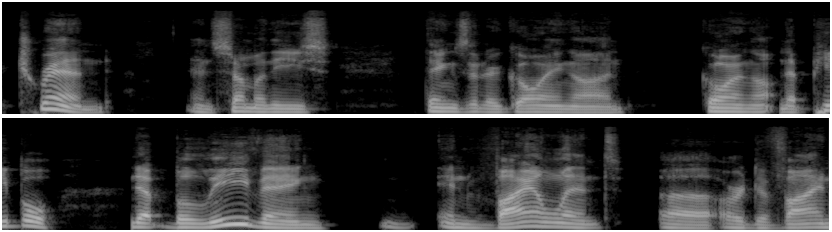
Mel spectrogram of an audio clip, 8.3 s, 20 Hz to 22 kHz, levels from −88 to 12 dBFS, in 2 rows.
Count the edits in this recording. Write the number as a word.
two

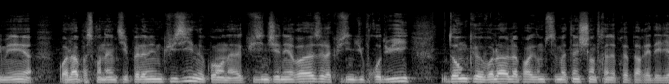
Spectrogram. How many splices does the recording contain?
zero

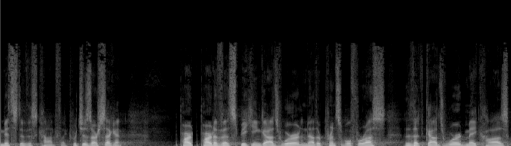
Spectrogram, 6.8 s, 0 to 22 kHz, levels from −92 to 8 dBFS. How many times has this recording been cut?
one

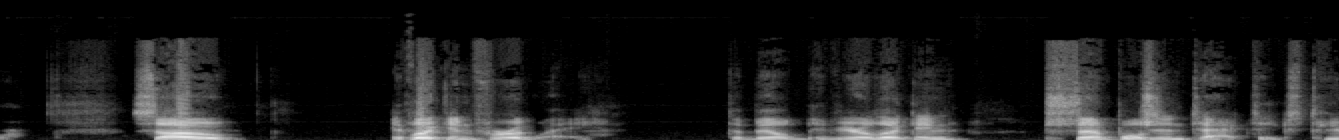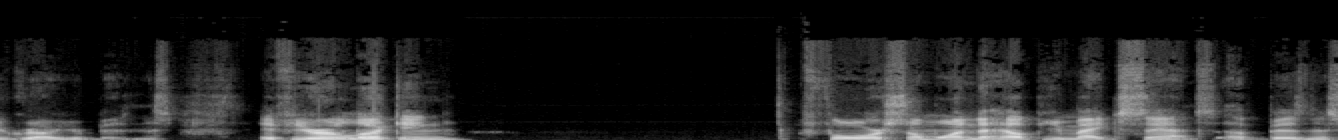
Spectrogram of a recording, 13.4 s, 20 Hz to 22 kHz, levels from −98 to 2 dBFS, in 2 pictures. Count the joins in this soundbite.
six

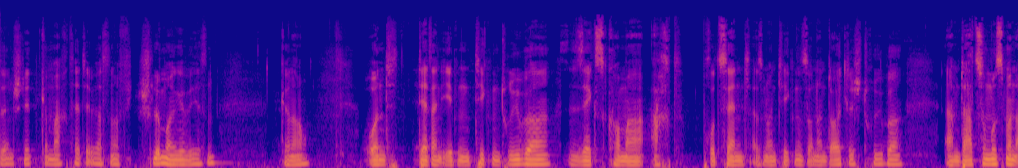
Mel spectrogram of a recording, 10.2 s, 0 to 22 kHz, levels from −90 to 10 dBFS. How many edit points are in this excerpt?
four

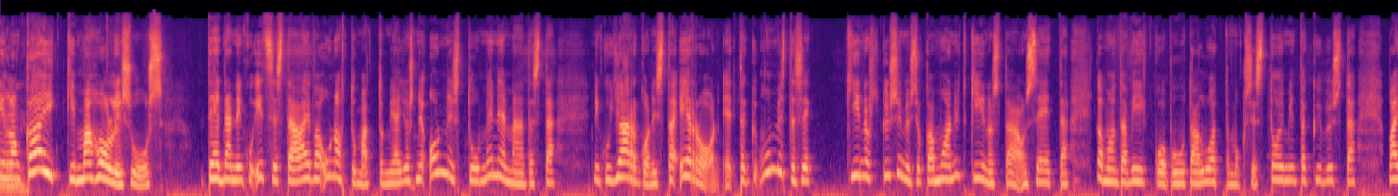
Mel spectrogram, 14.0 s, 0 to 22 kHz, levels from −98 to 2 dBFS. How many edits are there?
two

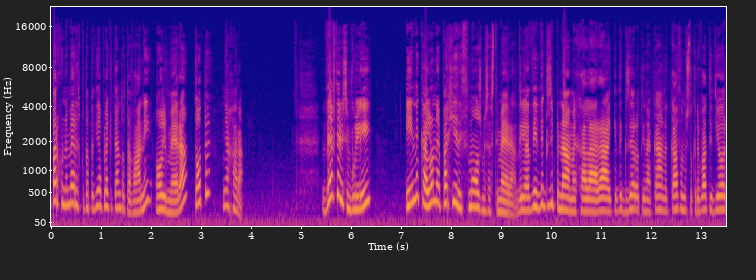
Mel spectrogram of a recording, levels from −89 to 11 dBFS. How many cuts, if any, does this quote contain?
one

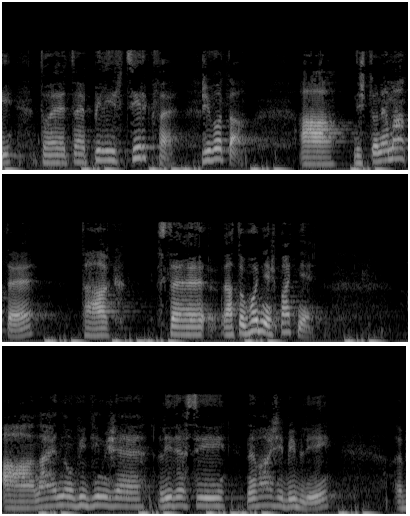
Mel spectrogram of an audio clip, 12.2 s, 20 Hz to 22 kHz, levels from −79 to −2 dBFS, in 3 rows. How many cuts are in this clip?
one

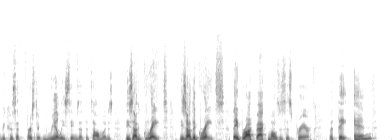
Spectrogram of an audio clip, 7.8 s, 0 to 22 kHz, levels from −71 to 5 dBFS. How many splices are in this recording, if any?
zero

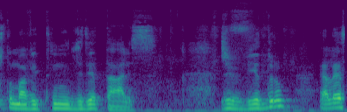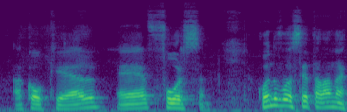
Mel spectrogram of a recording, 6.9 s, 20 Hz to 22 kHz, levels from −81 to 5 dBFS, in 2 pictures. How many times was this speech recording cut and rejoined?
four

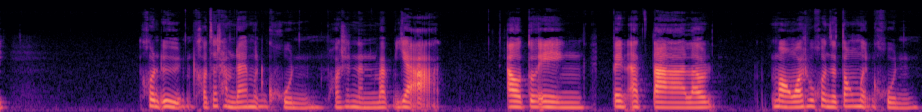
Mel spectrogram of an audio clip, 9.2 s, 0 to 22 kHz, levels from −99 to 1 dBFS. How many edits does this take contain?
one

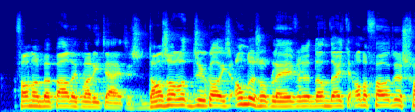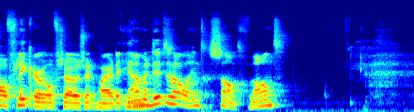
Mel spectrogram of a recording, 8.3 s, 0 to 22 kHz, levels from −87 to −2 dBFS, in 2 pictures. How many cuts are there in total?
zero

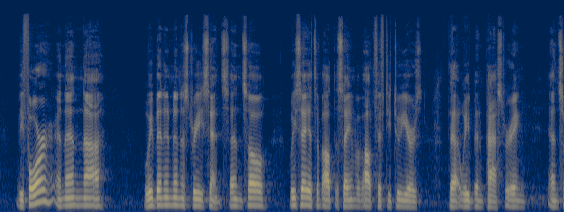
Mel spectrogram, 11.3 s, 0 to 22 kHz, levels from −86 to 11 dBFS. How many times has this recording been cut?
zero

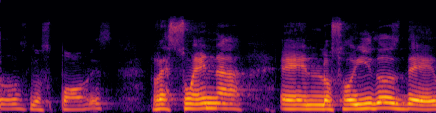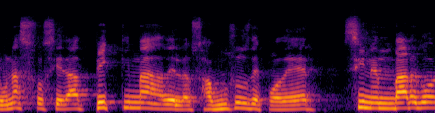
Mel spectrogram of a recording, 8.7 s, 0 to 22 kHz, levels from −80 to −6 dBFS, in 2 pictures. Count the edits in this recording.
zero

